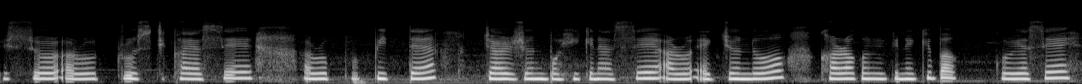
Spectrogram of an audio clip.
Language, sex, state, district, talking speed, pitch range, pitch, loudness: Nagamese, female, Nagaland, Dimapur, 135 wpm, 250-270 Hz, 255 Hz, -13 LUFS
